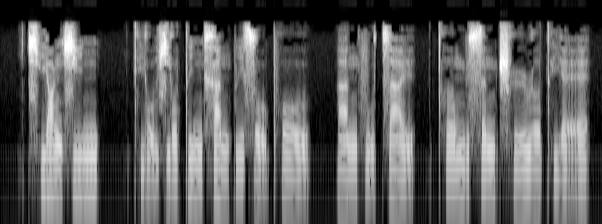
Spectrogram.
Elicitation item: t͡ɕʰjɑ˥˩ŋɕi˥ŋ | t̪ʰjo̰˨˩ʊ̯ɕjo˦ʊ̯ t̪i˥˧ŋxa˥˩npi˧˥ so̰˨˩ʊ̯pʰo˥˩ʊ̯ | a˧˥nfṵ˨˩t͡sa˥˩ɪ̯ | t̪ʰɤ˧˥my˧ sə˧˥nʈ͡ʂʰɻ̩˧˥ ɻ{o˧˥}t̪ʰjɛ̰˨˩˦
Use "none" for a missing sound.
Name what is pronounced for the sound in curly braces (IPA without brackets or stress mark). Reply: ɤ˧˥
